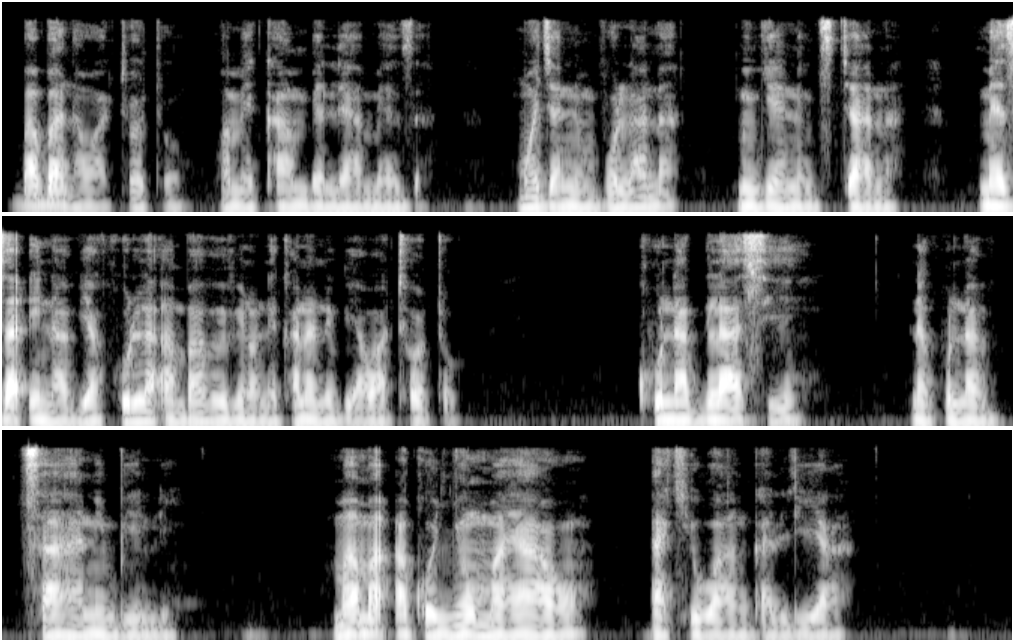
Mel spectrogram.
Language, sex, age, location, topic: Swahili, male, 18-24, Kisumu, finance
